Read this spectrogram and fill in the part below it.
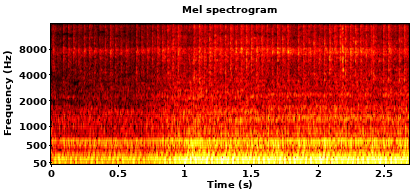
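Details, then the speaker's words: Murray lawnmower after idle was raised by bending the lever forward to add spring tension: steady, even small-engine drone picking up smoothly, no miss, surge or rattle; normal idle. "all I did was bend that lever forward just a little to put a little bit more tension on that spring"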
